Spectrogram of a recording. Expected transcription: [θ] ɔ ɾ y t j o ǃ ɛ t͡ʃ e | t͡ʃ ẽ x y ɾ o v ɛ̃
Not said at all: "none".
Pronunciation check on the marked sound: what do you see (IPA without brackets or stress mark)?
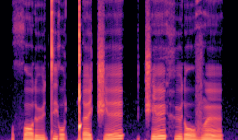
θ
